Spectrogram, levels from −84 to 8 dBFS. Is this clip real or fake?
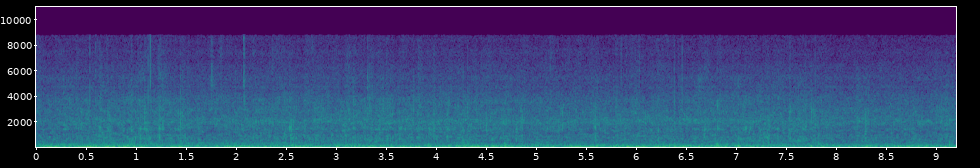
fake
